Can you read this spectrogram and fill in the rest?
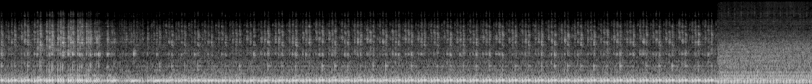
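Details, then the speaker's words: Budget Mercedes-Benz project car first start after cleaning corroded terminals, no exhaust fitted: loud open-pipe idle with a stumbling beat and regular drop-out about four a second, a misfire. "why it's running like that he's got a Miss in it"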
